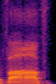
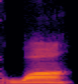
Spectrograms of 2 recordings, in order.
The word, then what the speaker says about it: Vav: you can see that they have Wa as the name for the Vav. Some people might say there's no Vav sound in Hebrew, except it's not true.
